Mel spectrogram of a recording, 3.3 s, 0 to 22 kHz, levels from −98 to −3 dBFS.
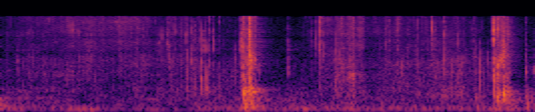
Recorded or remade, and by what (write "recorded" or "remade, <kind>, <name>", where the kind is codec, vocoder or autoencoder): recorded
